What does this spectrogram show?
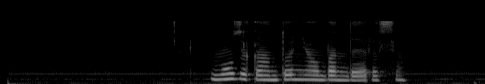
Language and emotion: Russian, neutral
